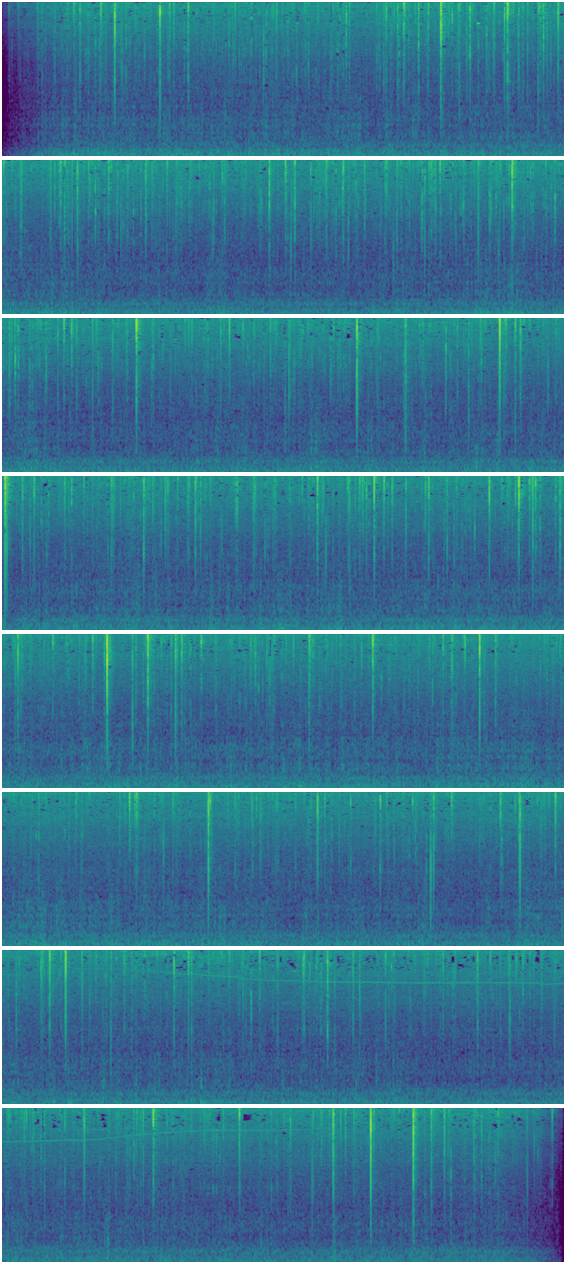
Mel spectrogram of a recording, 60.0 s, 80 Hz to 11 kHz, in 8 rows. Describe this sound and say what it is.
fire crackling
This was recorded a few feet away from an indoor fireplace. The recording was made with a Tascam DR-05.
Note: you may hear squeaking sounds or other artifacts in the compressed online preview. The file you download will not have these issues.
burning, wood-fire, flame, fire, crackling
